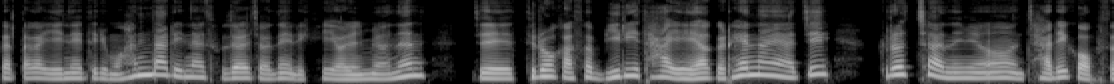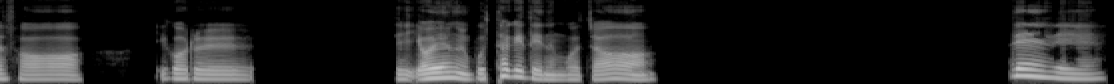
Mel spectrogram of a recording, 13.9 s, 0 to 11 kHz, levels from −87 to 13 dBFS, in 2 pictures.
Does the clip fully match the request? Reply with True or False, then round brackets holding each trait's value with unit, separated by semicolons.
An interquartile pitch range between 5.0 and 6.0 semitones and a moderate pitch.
True (5.4 semitones; 165 Hz)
